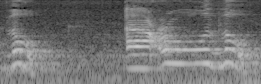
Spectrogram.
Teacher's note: Dzal di sini bermakhraj pada ujung lisan bertemu dengan ujung gigi seri atas. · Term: huruf dzal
